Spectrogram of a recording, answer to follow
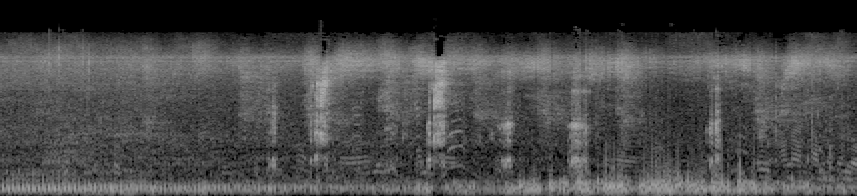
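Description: Long-tailed macaques giving a run of short, high calls, about five of them starting some three seconds in, over a steady low rumble.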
